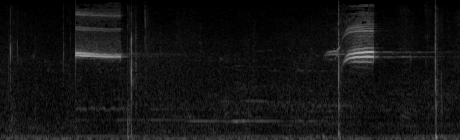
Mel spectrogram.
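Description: A referee's whistle blows sharply twice.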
